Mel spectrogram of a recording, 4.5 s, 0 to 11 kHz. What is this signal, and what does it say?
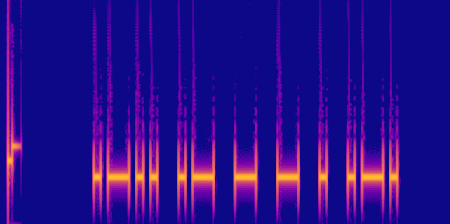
Morse code, heard as a keyed tone, about 17 wpm, 700 Hz. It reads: LATTER
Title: Sentences from Top 1600 Words - New Word Drill - 17wpm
